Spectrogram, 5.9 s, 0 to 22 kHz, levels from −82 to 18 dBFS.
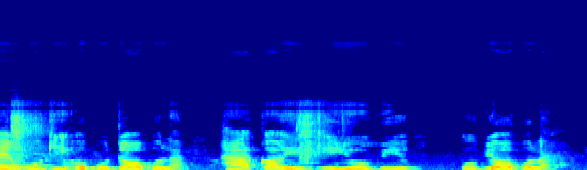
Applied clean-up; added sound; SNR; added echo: none; none; none; none.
